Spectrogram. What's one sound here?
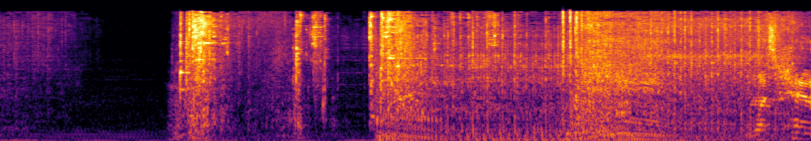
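A chainsaw runs.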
